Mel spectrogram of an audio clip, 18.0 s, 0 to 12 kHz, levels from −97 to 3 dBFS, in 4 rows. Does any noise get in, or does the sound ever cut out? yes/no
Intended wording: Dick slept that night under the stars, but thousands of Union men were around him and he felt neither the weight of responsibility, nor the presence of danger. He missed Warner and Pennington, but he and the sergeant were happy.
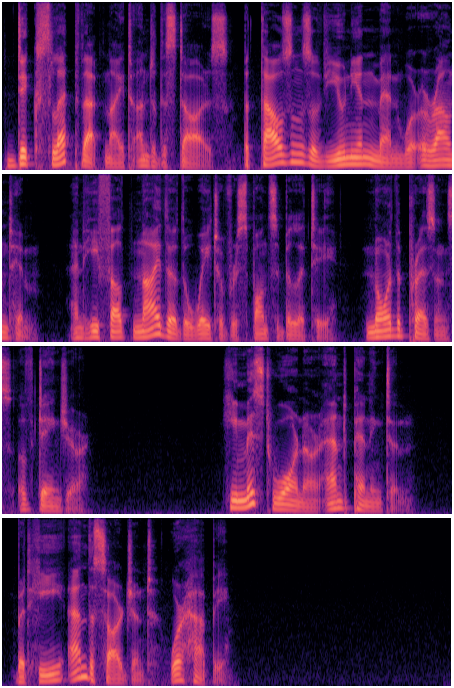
no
